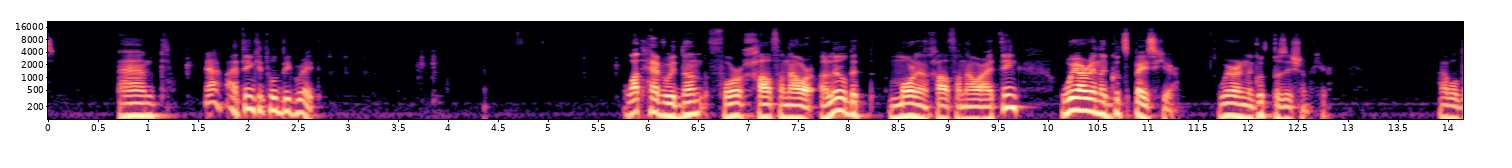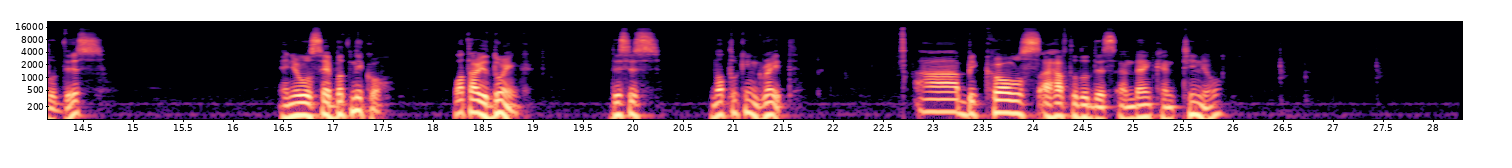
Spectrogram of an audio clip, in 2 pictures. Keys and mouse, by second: 2.7 alt+q, 8.9-28.2 middle drag, 8.9 2, 12.8 e, 18.9 g, 22.5 ctrl+Tab, 23.0 q, 25.8 alt+q, 26.4 Tab.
